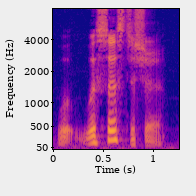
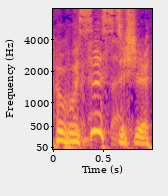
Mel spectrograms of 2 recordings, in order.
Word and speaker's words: Worcestershire: Mostly Worcestershire. That's not Worcestershire. – That's not how you pronounce that word.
